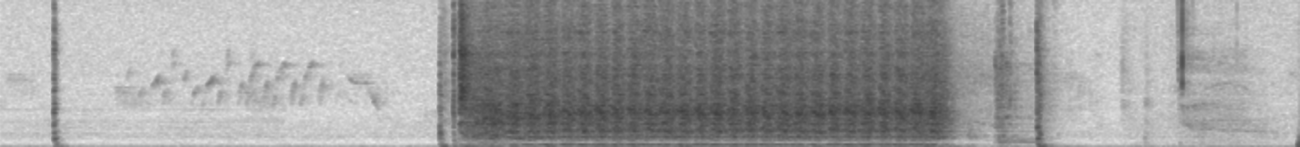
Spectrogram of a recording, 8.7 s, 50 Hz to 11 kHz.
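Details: 1998 Jaguar XK8 that has reportedly burnt through two fuel pumps, cranked during fuel pump work after cycling the ignition several times to prime. The starter churns steadily for about three seconds, roughly three pulses a second, but it never catches and will not start.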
